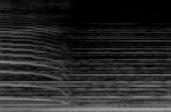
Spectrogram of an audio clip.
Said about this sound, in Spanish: Después de eso nunca recibí reportes similares, y aunque regresé al área, no volví a escuchar tan peculiar maullido cabe la posibilidad de que algún estúpido chico estuviese jodiendo a la gente que pasaba por ahí, pero debo admitir que fue raro.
